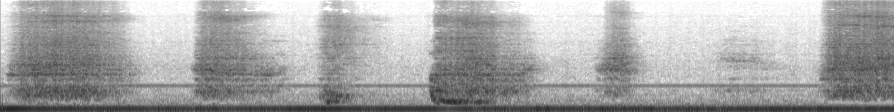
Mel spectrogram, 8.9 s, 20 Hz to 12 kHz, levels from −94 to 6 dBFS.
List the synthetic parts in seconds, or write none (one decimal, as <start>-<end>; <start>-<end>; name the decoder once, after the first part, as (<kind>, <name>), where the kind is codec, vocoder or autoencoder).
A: none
